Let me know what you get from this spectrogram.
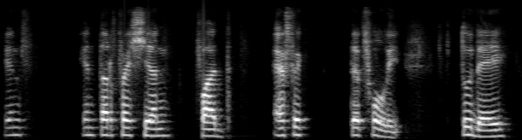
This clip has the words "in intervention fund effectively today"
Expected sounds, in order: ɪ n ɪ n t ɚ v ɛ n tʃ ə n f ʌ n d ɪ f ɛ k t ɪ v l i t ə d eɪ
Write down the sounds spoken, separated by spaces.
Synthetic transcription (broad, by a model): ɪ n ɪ n t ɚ f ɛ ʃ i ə n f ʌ d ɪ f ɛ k t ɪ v l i t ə d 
